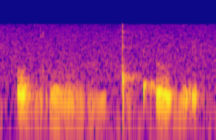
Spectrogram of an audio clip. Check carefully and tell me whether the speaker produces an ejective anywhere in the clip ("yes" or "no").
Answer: no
